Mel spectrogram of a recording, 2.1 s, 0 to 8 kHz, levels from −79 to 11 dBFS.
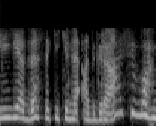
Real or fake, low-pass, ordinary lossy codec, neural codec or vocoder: real; 7.2 kHz; AAC, 16 kbps; none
